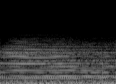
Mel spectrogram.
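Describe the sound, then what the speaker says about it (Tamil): A steady, loud train horn blares in the Roblox horror game The Train Tunnels, one sustained tonal blast with a rumbling low undertone and no voices. "ஐயோ என்ன ட்ரெயின் சத்திய நண்பர்களே."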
